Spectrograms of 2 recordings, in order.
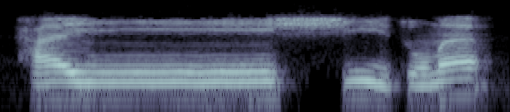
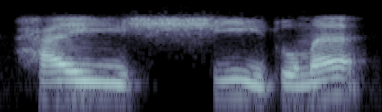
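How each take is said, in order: First: The vowel before the merged consonant is held medium. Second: The vowel before the merged consonant is held short. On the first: "توسط" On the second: "قصر"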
